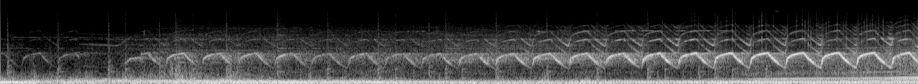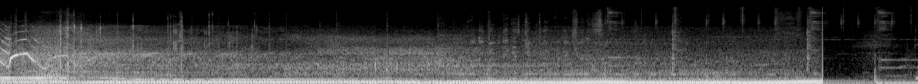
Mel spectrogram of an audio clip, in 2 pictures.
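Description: Police car siren on a fast yelp, about two and a half rising-and-falling sweeps a second, coming up from behind and cutting off about ten seconds in. A motorcycle engine runs underneath and drops in pitch as it slows a few seconds later.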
